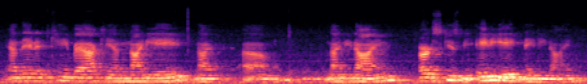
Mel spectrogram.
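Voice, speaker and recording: A woman speaks at a moderate pace in a very deep, low voice with lively intonation. Noticeable background noise can be heard. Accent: Western US. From Wyoming. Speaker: rancher, horse trainer, cowboy poet, rodeo historian. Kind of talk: museum talk to an audience.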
